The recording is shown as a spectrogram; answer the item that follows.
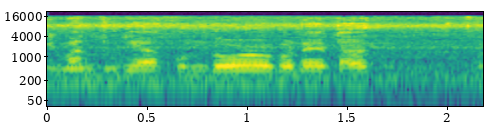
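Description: A man talking inside a car, over the steady low hum of the car running.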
